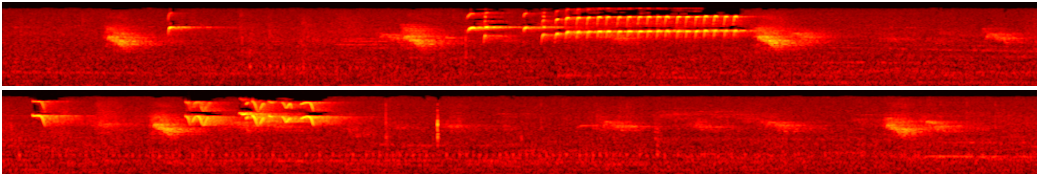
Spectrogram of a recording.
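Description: A cattle tyrant gives thin, very high chirps and brief sharp twittering bursts, scattered irregularly, with a faint steady background hum.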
